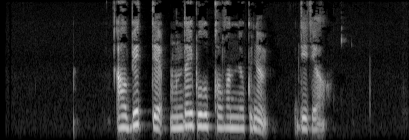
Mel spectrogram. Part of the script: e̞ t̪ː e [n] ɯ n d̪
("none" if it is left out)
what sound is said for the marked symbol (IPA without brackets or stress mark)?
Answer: m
